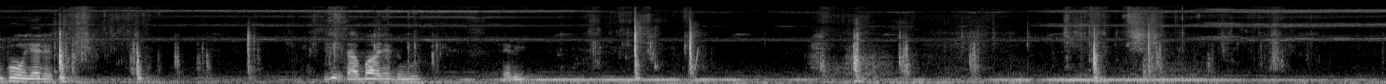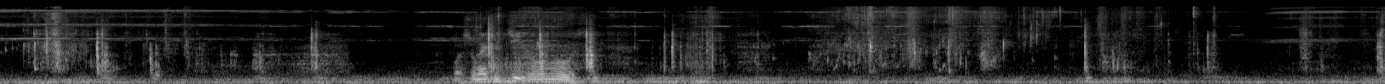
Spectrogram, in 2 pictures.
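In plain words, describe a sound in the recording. Water drips and splashes from a wet net onto a boat.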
